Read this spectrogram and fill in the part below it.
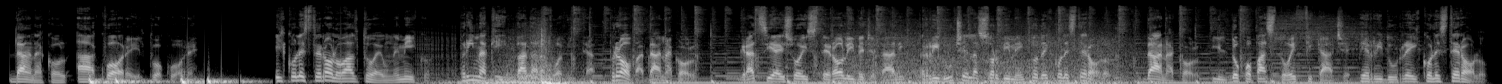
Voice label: male italian comercial; ideasonora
